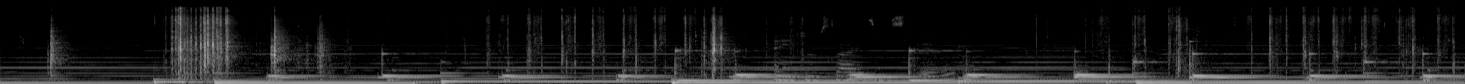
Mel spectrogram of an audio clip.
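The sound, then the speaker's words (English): Tarot and goddess oracle cards being shuffled, with soft riffling and tapping bursts over steady background music carrying sustained low notes and a bass line. “Okay, so I'm just gonna pull some healing cards for the collective and some goddess oracle cards.”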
